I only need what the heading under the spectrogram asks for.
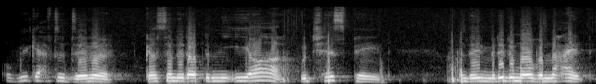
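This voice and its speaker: A man's voice: fairly high pitch, steady tone, normal speed, warm tone, poor audio. A man narrating a novel aloud as an amateur reader.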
